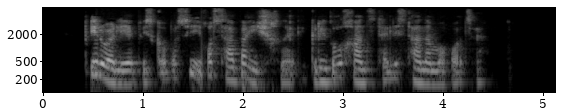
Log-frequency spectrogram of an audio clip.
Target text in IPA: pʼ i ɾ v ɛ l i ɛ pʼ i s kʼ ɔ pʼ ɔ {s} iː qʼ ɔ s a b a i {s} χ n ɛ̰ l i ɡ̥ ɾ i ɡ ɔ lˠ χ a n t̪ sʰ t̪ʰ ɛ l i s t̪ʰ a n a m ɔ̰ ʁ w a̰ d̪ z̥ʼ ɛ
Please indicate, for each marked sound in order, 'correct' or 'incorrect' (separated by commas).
correct, incorrect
